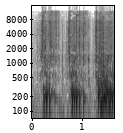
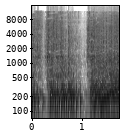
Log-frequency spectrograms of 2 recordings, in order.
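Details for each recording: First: HPI Baja 5B two-stroke on 87 octane premix, primer bulb filled and choke on: three quick pull-start bursts with a brief raspy buzz as it catches on choke, as it should. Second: HPI Baja 5B two-stroke buggy on 87 octane premix, climbing a hill: high buzzing engine note that drops in pitch and wavers under load, struggling to pull cleanly. Bogging; needle valves said to be finicky and need tuning.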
